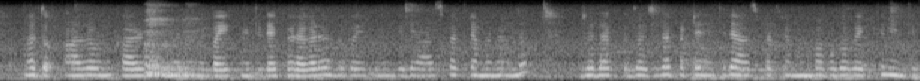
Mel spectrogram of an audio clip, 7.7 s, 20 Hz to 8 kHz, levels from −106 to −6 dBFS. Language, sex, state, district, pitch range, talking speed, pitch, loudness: Kannada, female, Karnataka, Chamarajanagar, 235-250 Hz, 155 wpm, 240 Hz, -32 LUFS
